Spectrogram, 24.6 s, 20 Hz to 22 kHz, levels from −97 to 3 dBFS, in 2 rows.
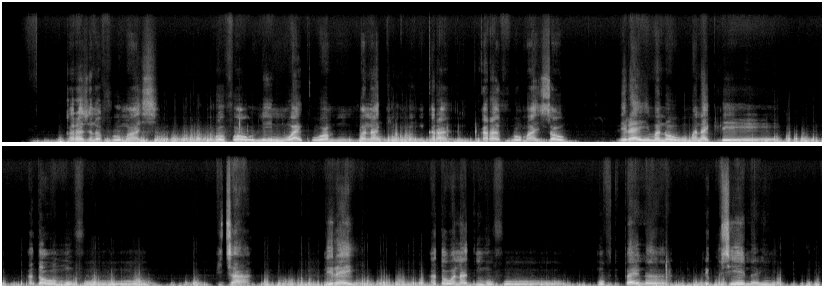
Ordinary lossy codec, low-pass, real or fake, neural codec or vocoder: none; 19.8 kHz; fake; vocoder, 44.1 kHz, 128 mel bands, Pupu-Vocoder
